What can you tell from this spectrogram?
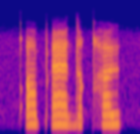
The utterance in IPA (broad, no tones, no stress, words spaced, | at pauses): qʼɔpʼæ dəqʰɨ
